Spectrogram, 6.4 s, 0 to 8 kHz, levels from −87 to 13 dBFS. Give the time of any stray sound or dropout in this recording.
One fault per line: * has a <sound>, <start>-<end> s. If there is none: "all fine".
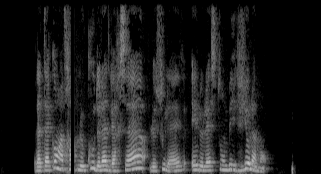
* has a dropout, 1.4-1.5 s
